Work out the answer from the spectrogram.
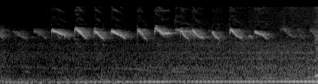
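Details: Hume's white-eye in the wild at morning: a quick series of short, high, down-sliding whistled notes, roughly four per second, against a constant low droning hum.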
